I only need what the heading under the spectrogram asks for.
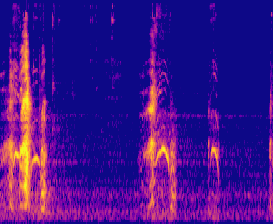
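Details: A female blue-and-yellow macaw (Ara ararauna) gives rough, hacking coughs in three spaced bursts, the first and loudest a double hack, then a short clipped cough. The owner wondered if she was sick.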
